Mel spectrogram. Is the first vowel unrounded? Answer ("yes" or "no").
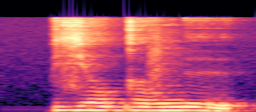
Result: no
